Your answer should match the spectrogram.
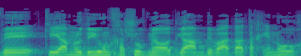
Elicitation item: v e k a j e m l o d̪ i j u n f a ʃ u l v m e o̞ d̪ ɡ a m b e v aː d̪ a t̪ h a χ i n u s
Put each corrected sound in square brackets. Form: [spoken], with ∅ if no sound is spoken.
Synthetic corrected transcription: v e k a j [a] m l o d̪ i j u n [χ] a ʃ u [∅] v m e o̞ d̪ ɡ a m b e v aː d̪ a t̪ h a χ i n u [χ]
